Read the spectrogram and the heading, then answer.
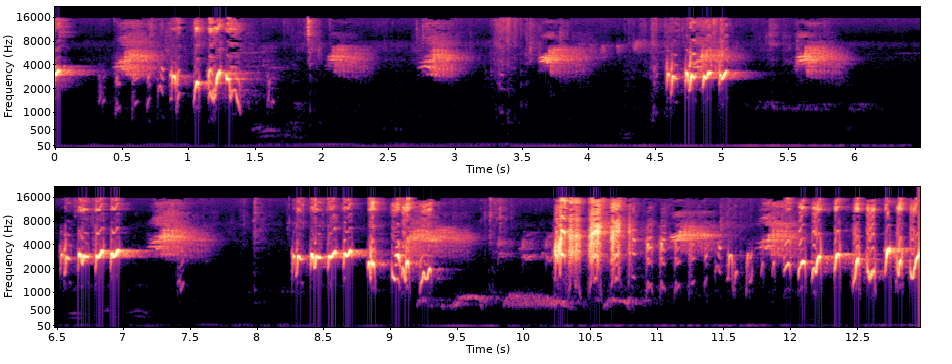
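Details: Red-eyed bulbul kept as a decoy bird, singing bright, chirpy phrases of quick rising and falling notes in short bursts with brief pauses between them. Toward the end, a sharp rattling burst and a low murmur sit under the song.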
